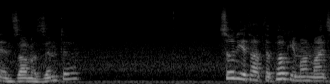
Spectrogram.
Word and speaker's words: Zamazenta: It's pronounced Zacian and Zamazenta.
